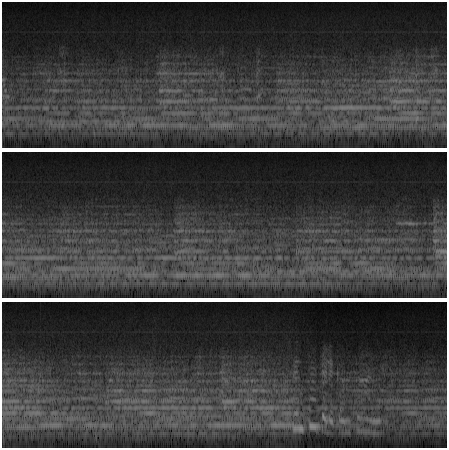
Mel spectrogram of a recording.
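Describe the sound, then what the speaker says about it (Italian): Church bells ring at a distance behind a rural outdoor scene, their tones layered and sustained for several seconds, with faint voices and a brief louder rustle near the end. "Sentite le campane. Perché suonano?"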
